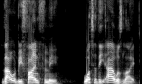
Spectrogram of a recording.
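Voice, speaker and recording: A man's voice: on the high side, very animated, moderate pace, a bit bright, no echo. Man playing a polite student, dry recording. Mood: polite, inquiring. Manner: polite, inquiring. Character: polite male university student seeking part-time work. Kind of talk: scripted language-test dialogue.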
